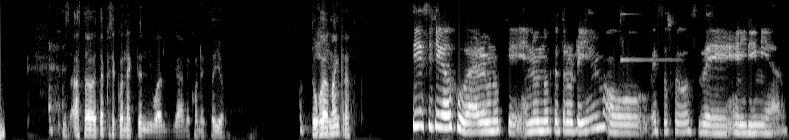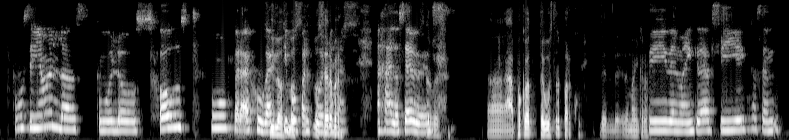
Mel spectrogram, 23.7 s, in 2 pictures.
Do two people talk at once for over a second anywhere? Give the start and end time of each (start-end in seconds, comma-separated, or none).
15.8-17.0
